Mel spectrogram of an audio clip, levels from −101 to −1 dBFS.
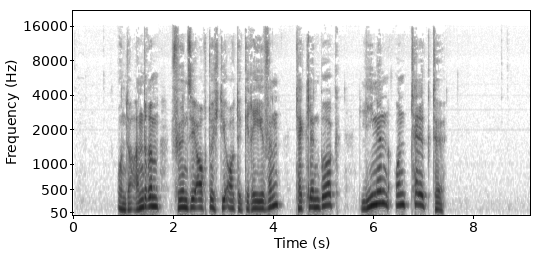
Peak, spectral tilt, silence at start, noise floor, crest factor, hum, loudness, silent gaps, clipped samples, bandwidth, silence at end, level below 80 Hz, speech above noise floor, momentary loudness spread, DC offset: -8 dBFS; -7 dB/octave; 0.9 s; -75 dBFS; 16 dB; none; -23 LUFS; none; under 0.1%; 16.5 kHz; 1.75 s; -62 dBFS; 53 dB; 10 LU; under 0.1%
